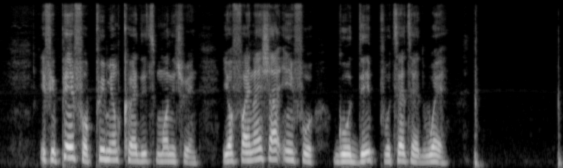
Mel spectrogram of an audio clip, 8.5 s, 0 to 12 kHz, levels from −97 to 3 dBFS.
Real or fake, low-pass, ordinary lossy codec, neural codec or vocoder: real; 10.8 kHz; none; none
